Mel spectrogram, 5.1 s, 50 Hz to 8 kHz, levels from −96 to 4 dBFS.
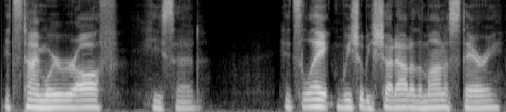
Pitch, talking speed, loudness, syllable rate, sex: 135 Hz, 200 wpm, -17 LUFS, 5.2 syllables/s, male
